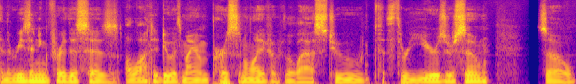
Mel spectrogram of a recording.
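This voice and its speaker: A man speaks quietly and fairly quickly with fairly even intonation. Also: dry, close sound with no echo. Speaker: gaming youtuber. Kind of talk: channel update vlog. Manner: quiet, kept low; casual, filler-heavy.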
